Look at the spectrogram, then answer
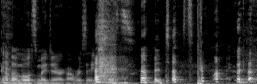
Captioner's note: laugh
